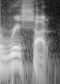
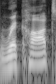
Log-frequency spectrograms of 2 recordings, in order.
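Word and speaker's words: Richat: The rishot.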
